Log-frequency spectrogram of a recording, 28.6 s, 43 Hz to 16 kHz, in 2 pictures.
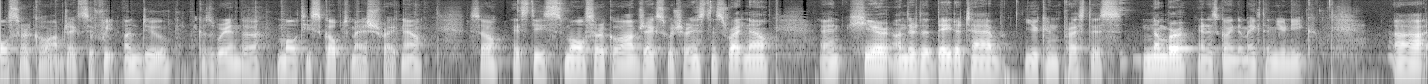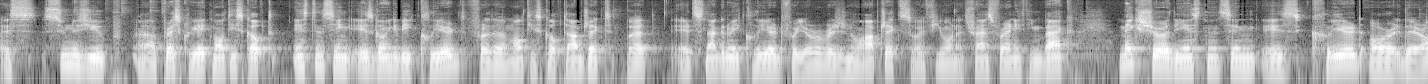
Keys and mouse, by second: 1.1 ctrl+z, 1.8 ctrl+z, 2.9 ctrl+z, 3.5 ctrl+z, 5.1 click, 5.5 click, 11.1 click, 12.9 ctrl+middle click, 15.8 ctrl+click.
